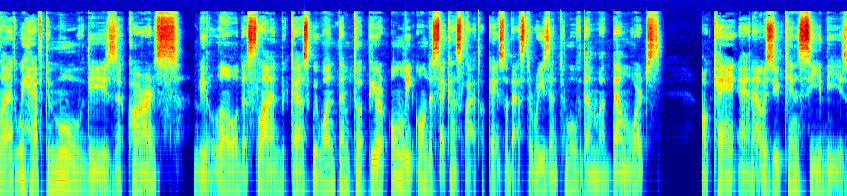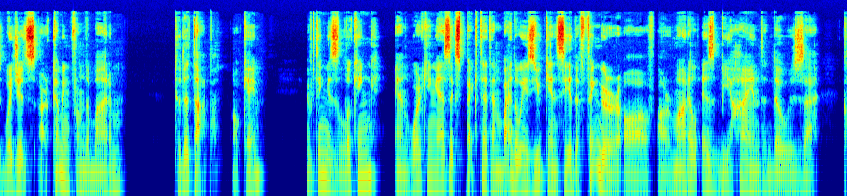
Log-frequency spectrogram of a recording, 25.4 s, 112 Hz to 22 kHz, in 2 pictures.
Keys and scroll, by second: 23.4 ctrl+z, 24.8 ctrl+z.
